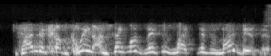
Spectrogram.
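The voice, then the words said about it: Yelling, raised voice. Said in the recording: “why are you yelling? ... stop yelling”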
